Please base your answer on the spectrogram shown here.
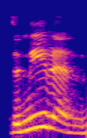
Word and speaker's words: Dunedin: event in a rugby stadium in how you pronounce doing it in I don't know any nothing Dunedin yes the man who speaks four languages yes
